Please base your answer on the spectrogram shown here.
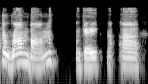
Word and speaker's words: Rambam: we re we um we differentiate between these two by accenting the first syllable of maimonides his name and the last syllable of his name so that's how you you can just tell if I'm talking about the rom-bomb it's going to be Accent on ROM and if I'm talking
